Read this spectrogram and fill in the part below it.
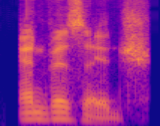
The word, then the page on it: envisage: American English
